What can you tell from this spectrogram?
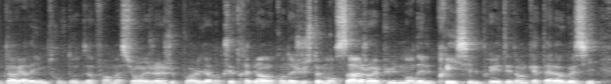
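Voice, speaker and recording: A man talks with fairly even intonation. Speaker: AI sales trainer / YouTuber. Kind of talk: tutorial. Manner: fast.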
